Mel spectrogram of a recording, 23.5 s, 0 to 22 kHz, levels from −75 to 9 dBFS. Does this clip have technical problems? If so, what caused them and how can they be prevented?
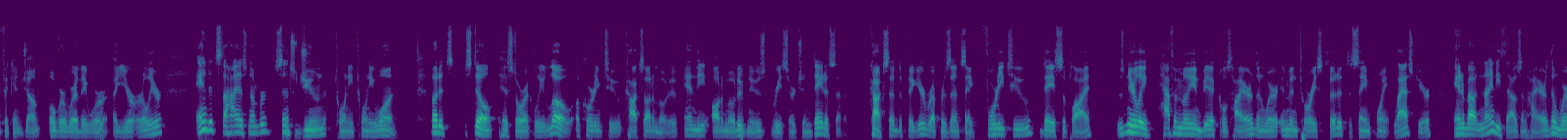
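Yes. Throughout the speech there is a breathy, grainy edge on the upper frequencies, where detail has been replaced by hiss-like fill. The likely cause is Bluetooth LC3 compression at about 48 kbps with short 7.5 ms frames. The upper spectrum is partly zeroed and then noise-filled, which is why it sounds granular rather than dull or swirly as with older codecs. Raising the LE Audio bitrate or quality preset would prevent it.

There are also brief noisy smears of lost LE Audio frames at 1.50 s (about 38 ms), 4.30 s and 11.12 s (about 23 ms each), 14.44 to 14.55 s (68 ms of loss scattered over 105 ms, the longest run roughly 40 ms), and 19.89 to 19.96 s (68 ms). The decoder repeats the last spectrum with scrambled phase, so the gaps sound like a grainy blur instead of the silent holes or clicks of ordinary dropouts. 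Keeping the devices close and reducing 2.4 GHz interference would prevent these losses.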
